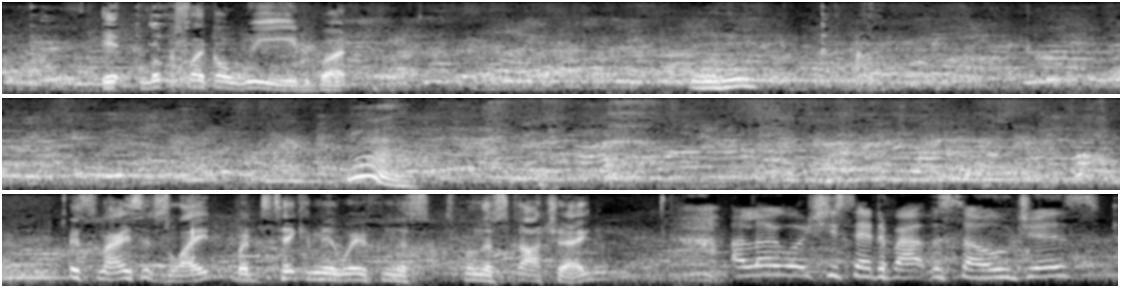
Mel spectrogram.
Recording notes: Live Review of the Rose & Crown Pub. We're going to visit the Rose & Crown pub in Epcot's United Kingdom pavilion with someone who calls England home for a live restaurant review.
